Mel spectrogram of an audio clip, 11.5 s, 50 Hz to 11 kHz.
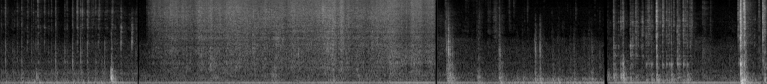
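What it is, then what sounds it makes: Refrigerator tapping. Light, quick fingertip-style taps on a refrigerator in ASMR style, scattered irregularly over a steady low hum near 120 Hz. From about 2 to 6.5 seconds a broad hiss rises over the taps. A sharper, louder tap lands near the end.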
